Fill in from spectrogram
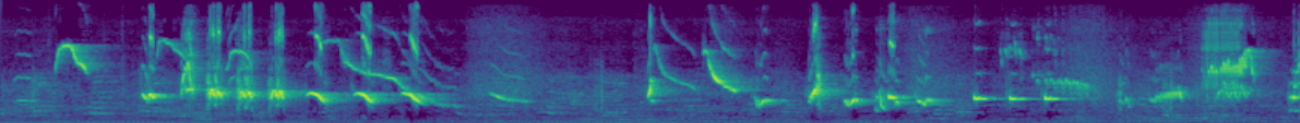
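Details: Greater green leafbird song intended to rouse other birds: rapid runs of loud, even chip notes about four per second, broken by swooping whistles and harsh bursts, then more clipped repeated notes.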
